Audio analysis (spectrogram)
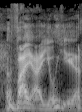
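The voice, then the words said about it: Very poor fake French accent. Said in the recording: “that was a dreadful French accent. That may be the worst French accent I've ever heard.”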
